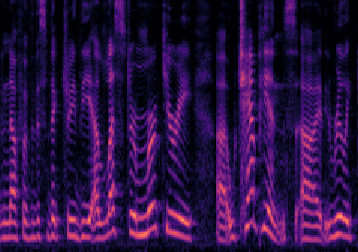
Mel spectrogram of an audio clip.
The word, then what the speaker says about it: Leicester: how to pronounce Lester it's not leester it's a Lester but this says that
